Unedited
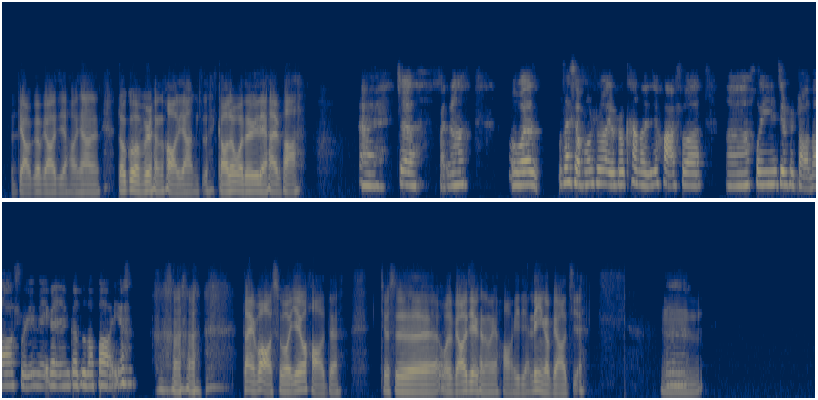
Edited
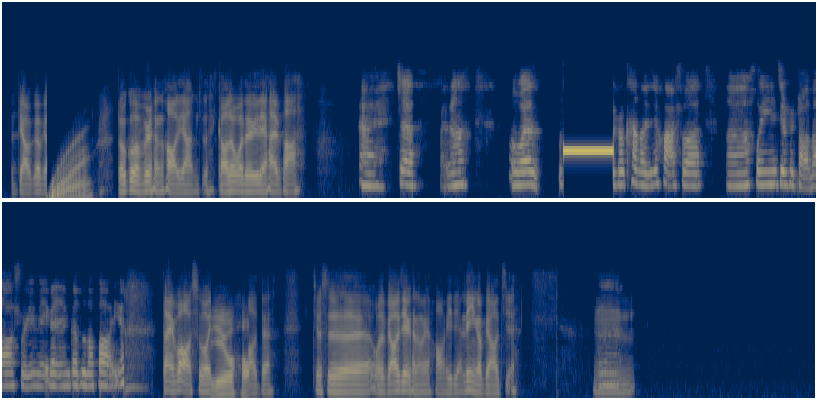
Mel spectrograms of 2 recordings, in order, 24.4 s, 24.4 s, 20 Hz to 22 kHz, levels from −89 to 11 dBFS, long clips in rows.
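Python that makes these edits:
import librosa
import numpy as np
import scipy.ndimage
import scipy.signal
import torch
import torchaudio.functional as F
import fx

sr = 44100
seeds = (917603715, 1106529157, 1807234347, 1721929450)

y = fx.edit(x, sr, fx.tape_start(start_s=0.67, length_s=1.2),
    fx.clip_gain(start_s=6.16, length_s=0.48, db=-12.0),
    fx.bleep(start_s=8.42, length_s=0.75, hz=975.0, db=-8.5),
    fx.cut(start_s=14.04, length_s=1.21),
    fx.speed_span(start_s=16.55, length_s=0.38, speed=0.66), tone=tone)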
